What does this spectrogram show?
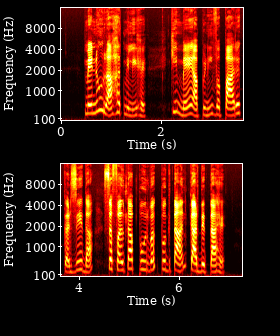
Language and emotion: Punjabi, happy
